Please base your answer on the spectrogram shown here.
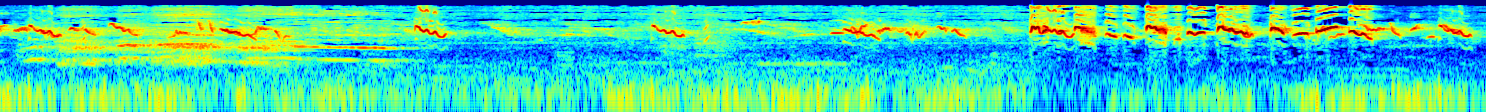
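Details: Lemon-bellied white-eye singing energetically in response to ciak-ciak prompting sounds, used for training other birds. Scattered high chirps with lower murmuring sounds behind them build into a dense, fast, high-pitched twittering run at the end.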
